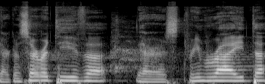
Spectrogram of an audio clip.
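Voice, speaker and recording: Fairly high male pitch in a Spanish accent. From Dominican Republic. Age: 30s. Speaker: diplomat. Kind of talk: audience question.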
